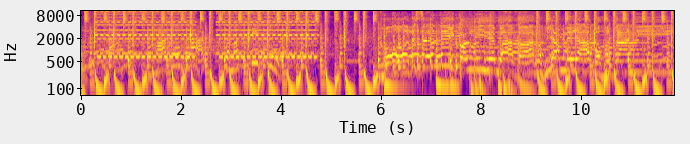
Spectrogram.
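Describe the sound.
Loud electronic telephone ringtone playing a busy, repeating melodic pattern without pause, its tone briefly changing partway through before the original figure returns.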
